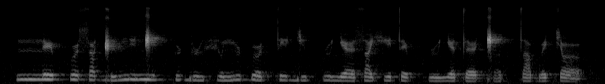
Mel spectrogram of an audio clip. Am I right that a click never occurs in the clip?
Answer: no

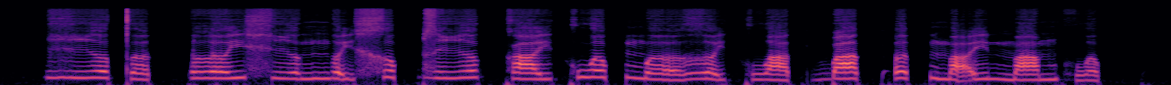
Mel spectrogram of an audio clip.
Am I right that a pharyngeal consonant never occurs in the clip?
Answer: yes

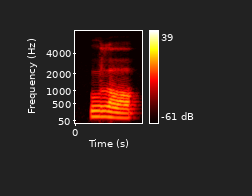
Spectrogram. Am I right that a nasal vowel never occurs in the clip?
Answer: yes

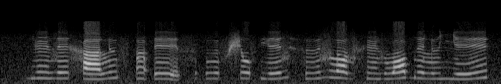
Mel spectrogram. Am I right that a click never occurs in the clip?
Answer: yes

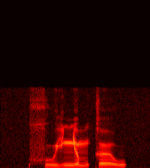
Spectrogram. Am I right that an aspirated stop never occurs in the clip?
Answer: yes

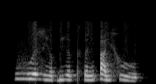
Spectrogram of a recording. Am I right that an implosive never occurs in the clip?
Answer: no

